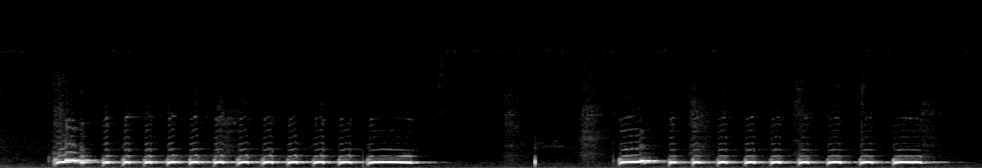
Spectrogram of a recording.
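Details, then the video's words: Zebra dove of the Bangkok perkutut contest class giving two song phrases, each a rapid run of about a dozen clear, hollow coos at a steady pitch that ends in a drawn-out tone. A single sharp click falls between them. "Perkutut Bangkok kelas lomba"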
